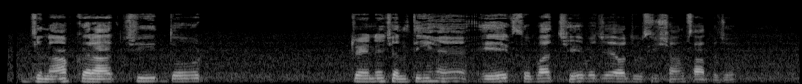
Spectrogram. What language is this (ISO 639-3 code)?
urd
